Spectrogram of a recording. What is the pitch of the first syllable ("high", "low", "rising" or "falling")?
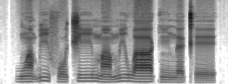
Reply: low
